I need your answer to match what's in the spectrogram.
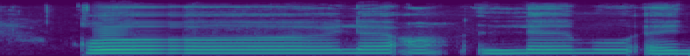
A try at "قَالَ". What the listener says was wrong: Pendek. 2 harakat je. Jangan panjang sangat. Qala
